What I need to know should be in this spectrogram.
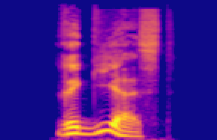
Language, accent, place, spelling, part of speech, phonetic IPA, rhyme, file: German, Germany, Berlin, regierst, verb, [ʁeˈɡiːɐ̯st], -iːɐ̯st, De-regierst.ogg
- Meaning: second-person singular present of regieren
